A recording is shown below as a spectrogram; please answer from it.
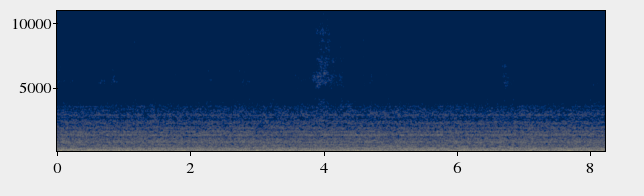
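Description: Steady low hum with an even hiss: background room noise, with no distinct events.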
